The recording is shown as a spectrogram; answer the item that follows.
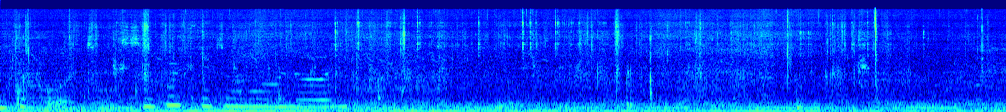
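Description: Quiet ambience aboard a small boat: a faint steady low hum, a few light clicks, and a brief faint voice about two to three seconds in.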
